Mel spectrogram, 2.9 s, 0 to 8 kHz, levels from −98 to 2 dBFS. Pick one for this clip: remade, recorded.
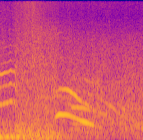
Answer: recorded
